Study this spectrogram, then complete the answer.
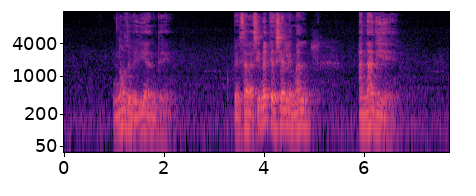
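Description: An elderly man speaks calmly and clearly into a close microphone, in short phrases with pauses.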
